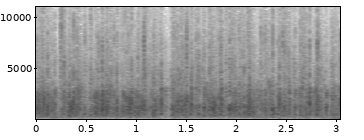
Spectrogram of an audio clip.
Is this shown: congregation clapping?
yes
